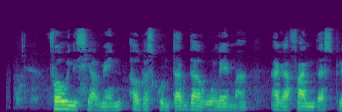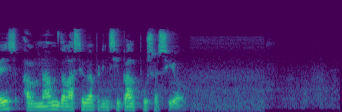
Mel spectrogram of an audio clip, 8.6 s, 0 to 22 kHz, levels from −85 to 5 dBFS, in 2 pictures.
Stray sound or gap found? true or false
false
